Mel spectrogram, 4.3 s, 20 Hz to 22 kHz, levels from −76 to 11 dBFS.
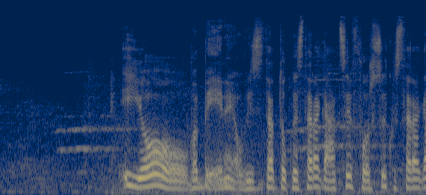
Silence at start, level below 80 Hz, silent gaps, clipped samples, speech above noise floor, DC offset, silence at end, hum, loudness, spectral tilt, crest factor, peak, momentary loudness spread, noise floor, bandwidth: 0.4 s; -50 dBFS; none; under 0.1%; 26 dB; under 0.1%; 0 s; none; -22 LUFS; -5.5 dB/octave; 16 dB; -8 dBFS; 23 LU; -47 dBFS; 16 kHz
